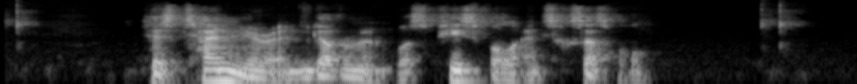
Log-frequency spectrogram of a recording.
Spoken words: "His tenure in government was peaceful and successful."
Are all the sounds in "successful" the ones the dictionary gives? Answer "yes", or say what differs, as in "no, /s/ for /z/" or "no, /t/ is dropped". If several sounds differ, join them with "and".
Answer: yes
